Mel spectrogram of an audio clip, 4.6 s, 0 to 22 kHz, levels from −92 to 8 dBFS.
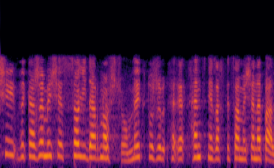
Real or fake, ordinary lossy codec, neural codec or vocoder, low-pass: real; Opus, 24 kbps; none; 5.4 kHz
